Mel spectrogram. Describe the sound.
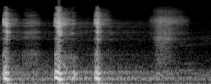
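A man coughs in a short fit: three harsh, loud coughs in quick succession, then a softer, breathy exhale.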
